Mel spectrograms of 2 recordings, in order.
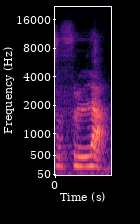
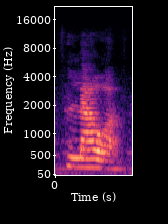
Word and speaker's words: flour: And remember, we don't pronounce this as flour, but we pronounce it as flour.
